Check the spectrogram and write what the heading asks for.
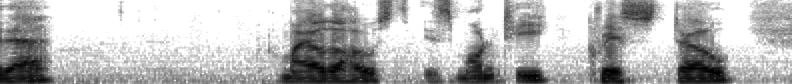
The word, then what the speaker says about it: MonteCristo: My other host is MonteCristo, and that's exactly how he wants everyone to refer to his name. It's actually three syllables.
